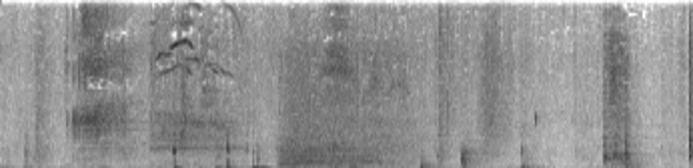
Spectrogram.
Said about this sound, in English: Um, if I just pull this drawer open, and uh, I'll uh, show you what we've got.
